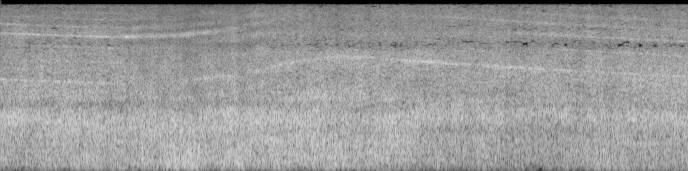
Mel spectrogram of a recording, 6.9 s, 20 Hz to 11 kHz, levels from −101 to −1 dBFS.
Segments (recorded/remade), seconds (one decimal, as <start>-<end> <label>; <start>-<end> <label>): 0.0-1.2 recorded; 1.2-2.7 remade; 2.7-6.9 recorded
